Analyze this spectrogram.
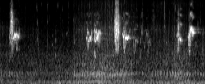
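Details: Happy budgerigar giving sparse, short high chirps and squeaky notes in short groups, separated by quiet gaps over a soft background hum.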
